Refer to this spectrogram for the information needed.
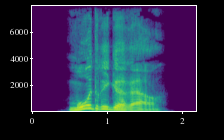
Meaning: inflection of modrig: 1. strong/mixed nominative masculine singular comparative degree 2. strong genitive/dative feminine singular comparative degree 3. strong genitive plural comparative degree
- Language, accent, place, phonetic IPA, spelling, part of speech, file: German, Germany, Berlin, [ˈmoːdʁɪɡəʁɐ], modrigerer, adjective, De-modrigerer.ogg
